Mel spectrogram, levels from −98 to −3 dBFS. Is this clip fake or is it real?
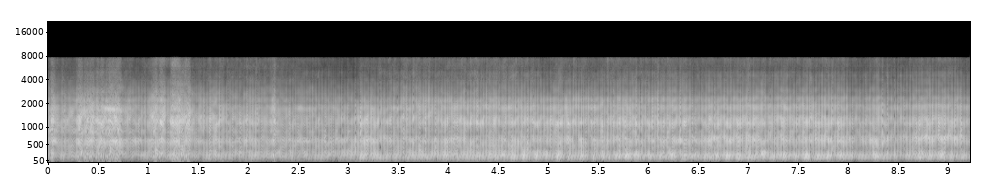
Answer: fake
